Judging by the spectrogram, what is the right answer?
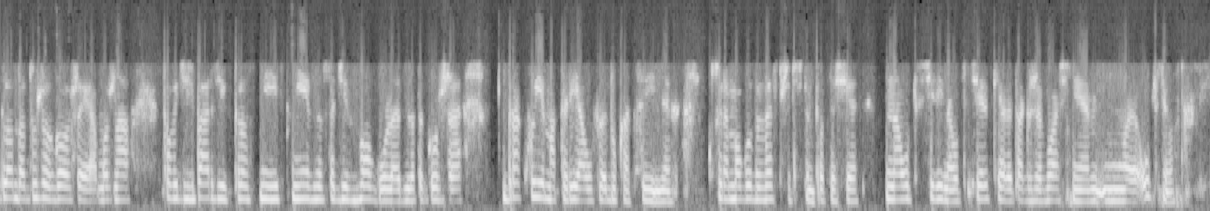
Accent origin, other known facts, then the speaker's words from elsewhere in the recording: Oświęcim, Lesser Poland, Poland; born there; Ja się urodziłam w Oświęcimiu. Około 3 kilometry od miejsca pamięci, którym się jest Muzeum Auschwitz.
